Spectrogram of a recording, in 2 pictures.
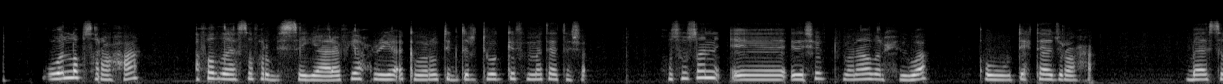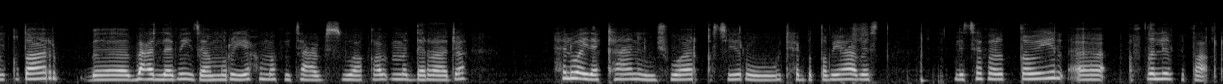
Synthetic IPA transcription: wɑlˤːɑbsˤɑɾˤɑːħɑ | ʔɑfɑðˤːɨlɑsːafɑɾˤbɪsːajːɑːɾˤɑfiːhaħʊrːɪjːaʔakbɑɾˤwt̪ɪɡd̪ɑɾˤt̪waɡːafmat̪at̪aʃaʔ | xʊsˤuːsˤɑn | ʔɪðaʃʊft̪mɑnɑːðˤɨɾħɪlwa | wt̪ɪħt̪aːd͡ʒɾˤɑːħa | basːɪlqɨt̪ˤɑːɾˤ | baʕd̪lamiːzamʊɾiːħwmafit̪aʕabsɪwaːqaamad̪ːɑrˤːɑːd͡ʒa | ħɪlwaʔɪðakʰaːnɪlmɪʃwɑːɾˤqɑsˤiːɾwt̪ħɪbːɨt̪ˤːɑbiːʕabasː | lɪsːafɑɾˤɨt̪ˤːɑwiːl | ʔɑfðˤɑlːɪlqɨt̪ˤɑ̰ːɾˤ

